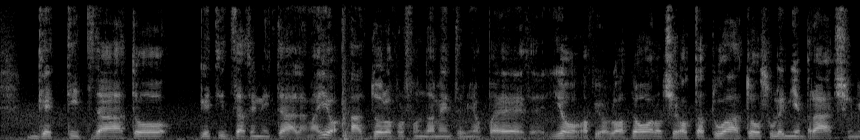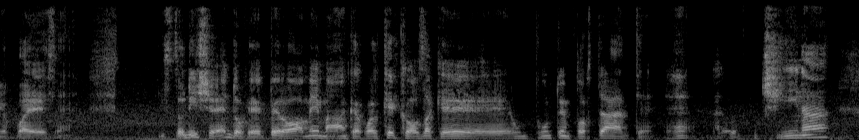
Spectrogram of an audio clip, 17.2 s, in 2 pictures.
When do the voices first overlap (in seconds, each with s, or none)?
none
